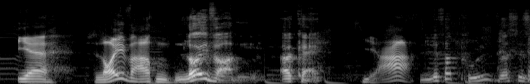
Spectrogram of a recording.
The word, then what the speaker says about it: Leeuwarden: I think it's Leeuwarden. Leeuwarden. It's a German stream, isn't it? So if we say it like someone German... Yeah, Leeuwarden.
